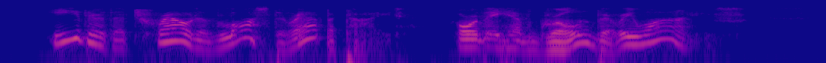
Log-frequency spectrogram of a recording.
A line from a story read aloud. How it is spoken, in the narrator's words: muttered Farmer Brown's boy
